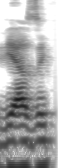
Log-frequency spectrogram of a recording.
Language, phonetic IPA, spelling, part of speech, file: Russian, [ˈvʲazɨ], вязы, noun, Ru-вязы.ogg
- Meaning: nominative/accusative plural of вяз (vjaz)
